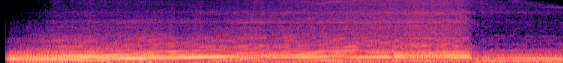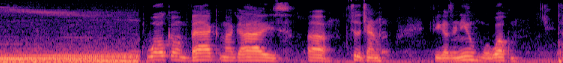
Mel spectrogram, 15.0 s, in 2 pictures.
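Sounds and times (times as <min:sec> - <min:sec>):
car engine accelerating: 0:00.0 - 0:09.4
thin high turbo whistle: 0:06.2 - 0:09.4.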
